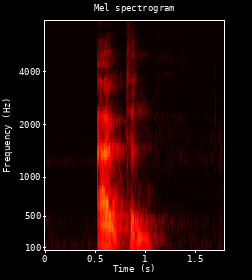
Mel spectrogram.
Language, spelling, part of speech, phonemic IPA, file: Dutch, uitten, verb, /ˈœy̯tə(n)/, Nl-uitten.ogg
- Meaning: inflection of uiten: 1. plural past indicative 2. plural past subjunctive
